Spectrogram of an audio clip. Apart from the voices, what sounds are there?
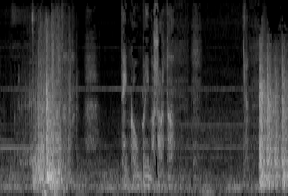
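door being shut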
